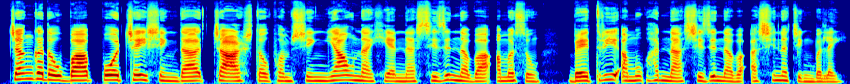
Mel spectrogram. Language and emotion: Manipuri, neutral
